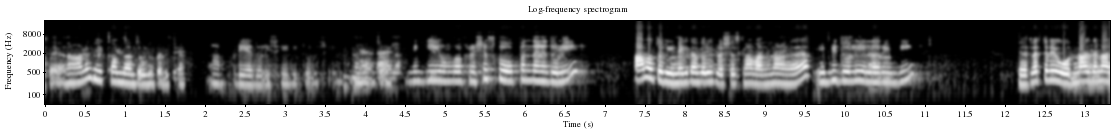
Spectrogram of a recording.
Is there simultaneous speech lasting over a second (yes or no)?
no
